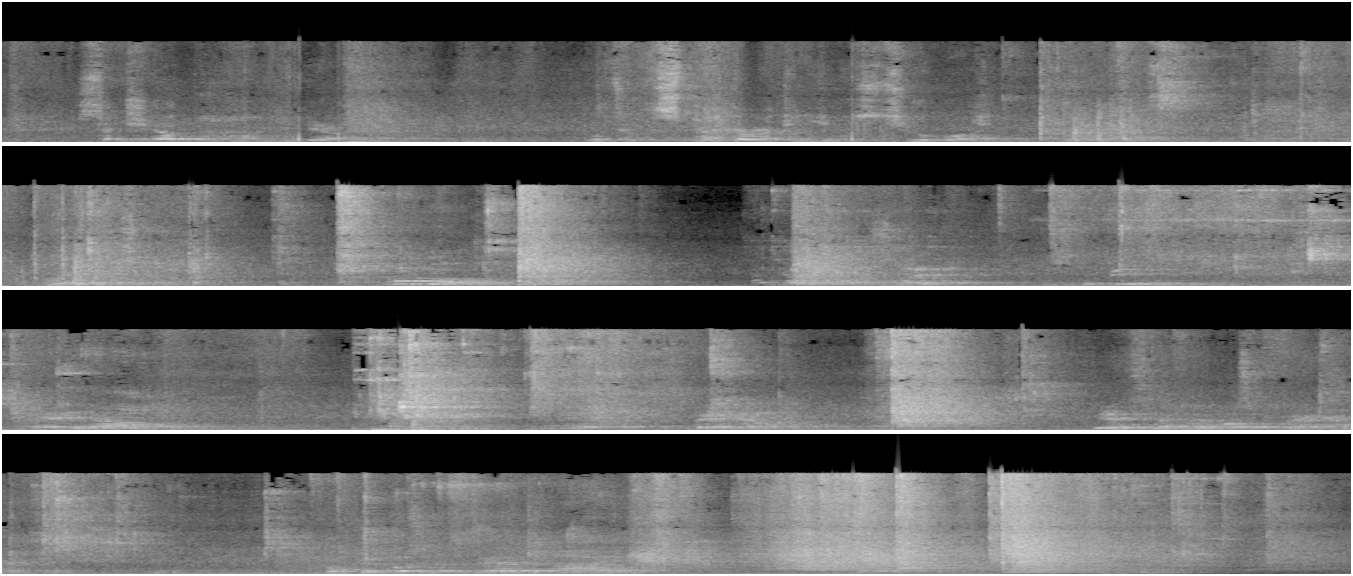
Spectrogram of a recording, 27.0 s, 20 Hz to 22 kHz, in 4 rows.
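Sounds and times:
steady low hum: 0.0s - 26.9s.

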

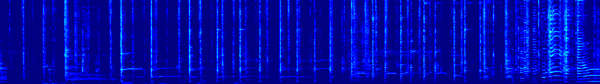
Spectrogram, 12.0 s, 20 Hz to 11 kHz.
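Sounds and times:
unamplified electric guitar picking: 0.0s - 0.2s, 0.9s - 12.0s.

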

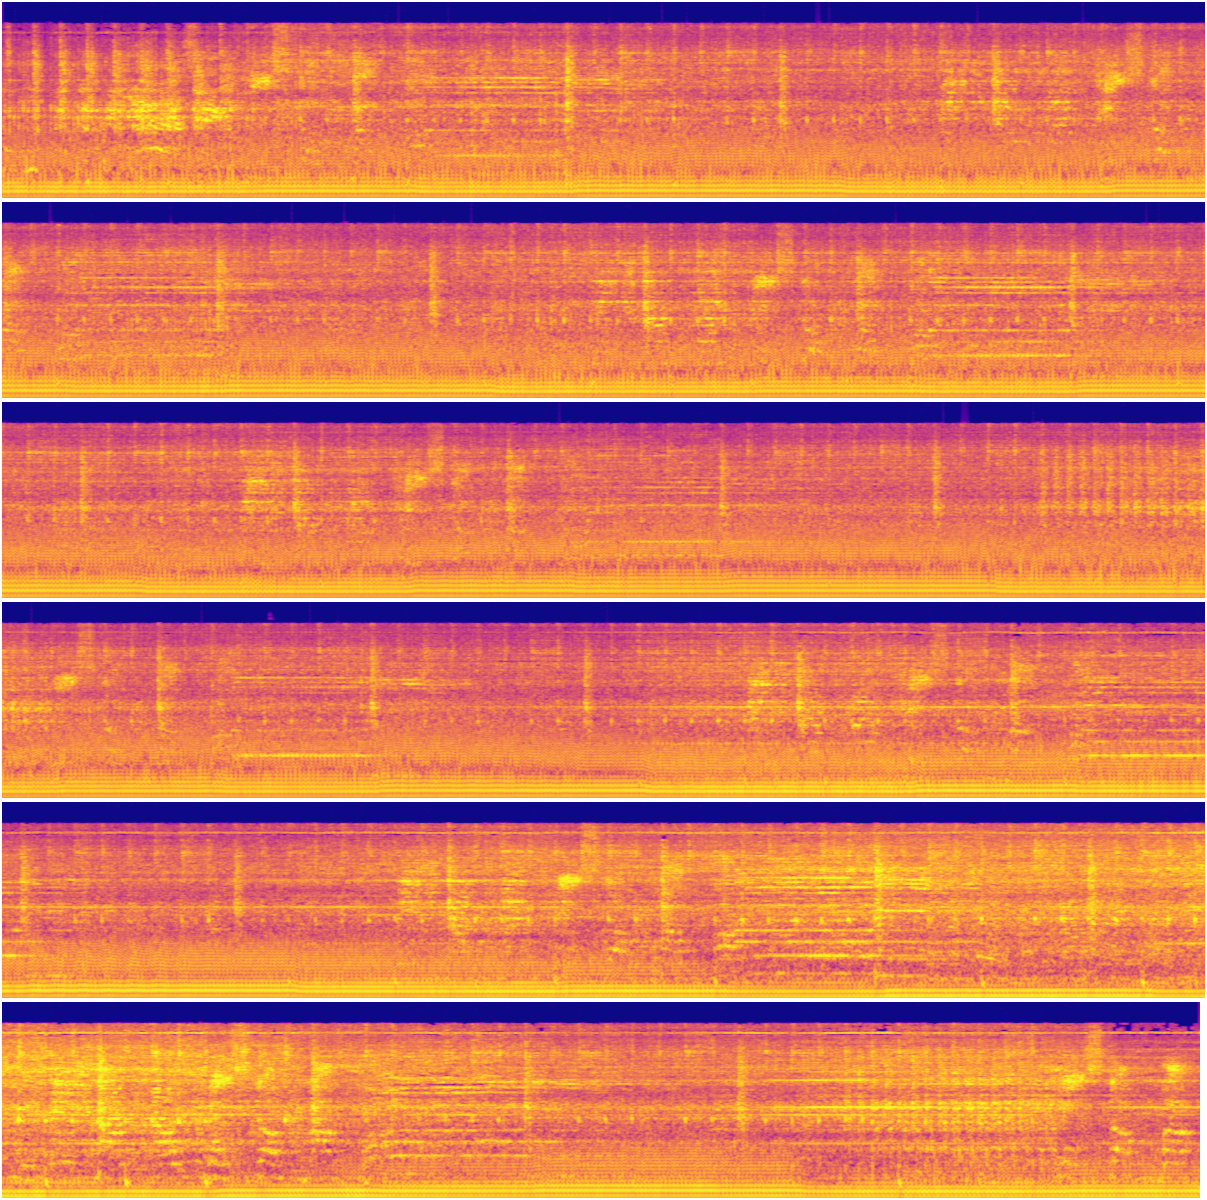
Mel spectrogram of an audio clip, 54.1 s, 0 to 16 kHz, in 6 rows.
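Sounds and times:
loud bass-heavy music: 0.0s - 54.0s.

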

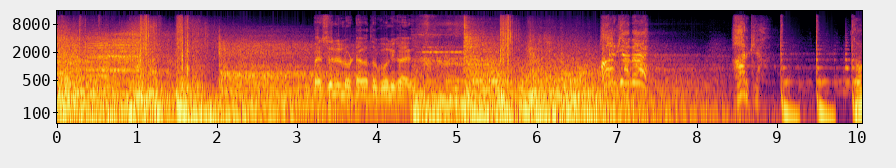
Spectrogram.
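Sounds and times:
loud booming impacts: 0.0s - 8.2s.

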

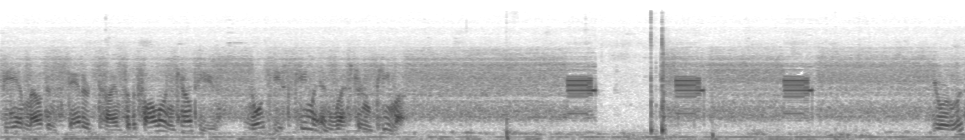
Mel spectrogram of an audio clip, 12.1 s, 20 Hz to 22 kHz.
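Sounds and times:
radio hiss: 0.0s - 7.5s, 8.3s - 12.0s
clicks: 8.1s - 9.0s.

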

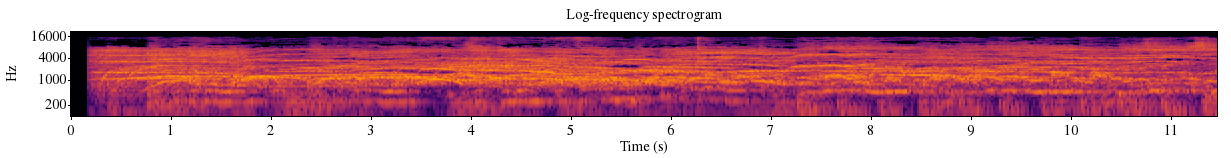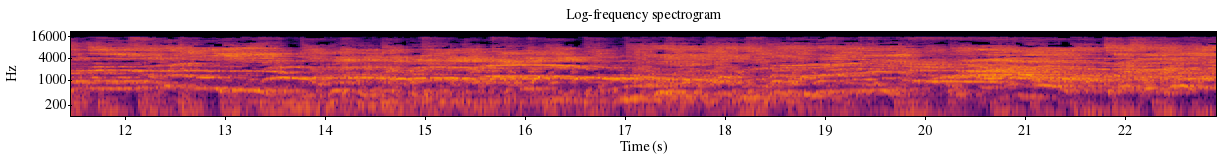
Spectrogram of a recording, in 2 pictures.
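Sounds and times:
audience shouting and cheering: 0.2s - 22.9s
loud dance music: 0.2s - 22.9s.

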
